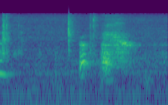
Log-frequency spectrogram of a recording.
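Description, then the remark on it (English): A dog named SpongeBob sneezes: a couple of short, sharp snorting bursts mixed with brief whiny, whimpering tones, fairly quiet over a low background hiss. “I heard him sneeze.”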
